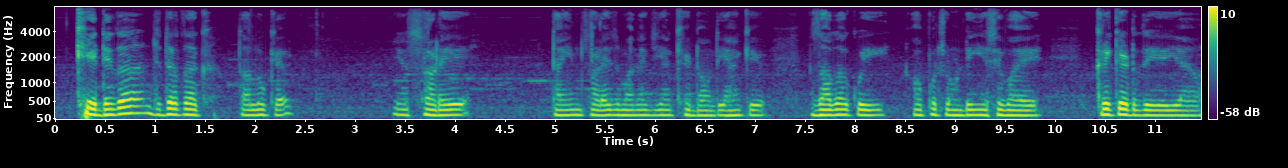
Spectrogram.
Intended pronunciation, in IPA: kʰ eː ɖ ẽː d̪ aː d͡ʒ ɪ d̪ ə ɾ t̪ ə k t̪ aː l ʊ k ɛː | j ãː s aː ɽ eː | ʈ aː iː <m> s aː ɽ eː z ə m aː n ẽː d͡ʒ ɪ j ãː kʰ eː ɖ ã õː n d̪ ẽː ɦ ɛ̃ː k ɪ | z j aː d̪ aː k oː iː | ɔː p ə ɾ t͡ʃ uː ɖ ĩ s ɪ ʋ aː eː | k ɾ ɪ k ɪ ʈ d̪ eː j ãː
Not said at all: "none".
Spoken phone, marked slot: m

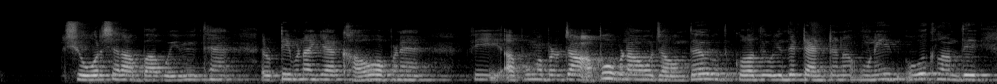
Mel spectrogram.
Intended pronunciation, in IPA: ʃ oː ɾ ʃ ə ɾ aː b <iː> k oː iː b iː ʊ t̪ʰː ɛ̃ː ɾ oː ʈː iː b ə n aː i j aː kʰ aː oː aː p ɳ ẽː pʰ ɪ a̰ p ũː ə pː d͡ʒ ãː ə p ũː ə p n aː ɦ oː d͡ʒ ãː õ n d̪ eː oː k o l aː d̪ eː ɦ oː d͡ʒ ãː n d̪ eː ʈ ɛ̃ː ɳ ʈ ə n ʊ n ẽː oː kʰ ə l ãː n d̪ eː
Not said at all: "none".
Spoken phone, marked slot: aː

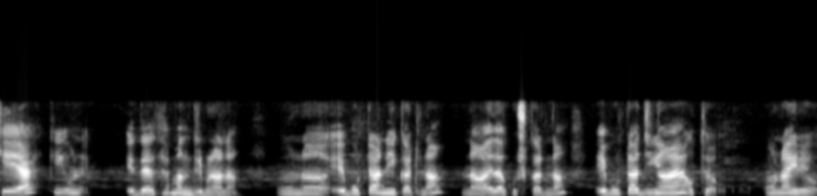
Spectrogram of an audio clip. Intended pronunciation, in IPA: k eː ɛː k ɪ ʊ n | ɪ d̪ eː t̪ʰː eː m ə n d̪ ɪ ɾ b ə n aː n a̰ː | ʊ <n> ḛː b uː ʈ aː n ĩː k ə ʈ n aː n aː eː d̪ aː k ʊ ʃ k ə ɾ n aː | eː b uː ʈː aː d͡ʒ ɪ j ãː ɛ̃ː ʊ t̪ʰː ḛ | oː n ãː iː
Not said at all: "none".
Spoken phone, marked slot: n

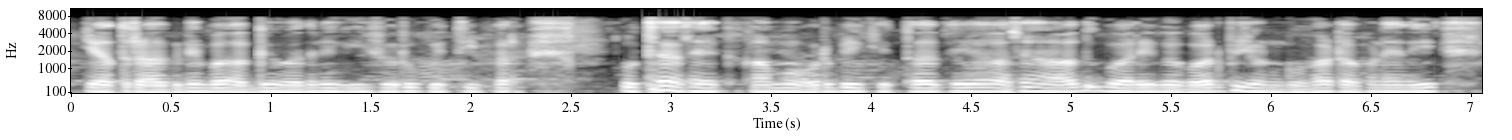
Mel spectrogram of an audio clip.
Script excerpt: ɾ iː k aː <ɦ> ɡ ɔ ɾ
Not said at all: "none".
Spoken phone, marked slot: none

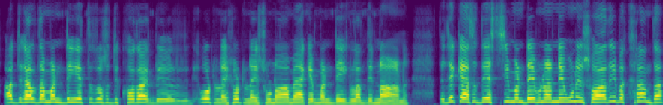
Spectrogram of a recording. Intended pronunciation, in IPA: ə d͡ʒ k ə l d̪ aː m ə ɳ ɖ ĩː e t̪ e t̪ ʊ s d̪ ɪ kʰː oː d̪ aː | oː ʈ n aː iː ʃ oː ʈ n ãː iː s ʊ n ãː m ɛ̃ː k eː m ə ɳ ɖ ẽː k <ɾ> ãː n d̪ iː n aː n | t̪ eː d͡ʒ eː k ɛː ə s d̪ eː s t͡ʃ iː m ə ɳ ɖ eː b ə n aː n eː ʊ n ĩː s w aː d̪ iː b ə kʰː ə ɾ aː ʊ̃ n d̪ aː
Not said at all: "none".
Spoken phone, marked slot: l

